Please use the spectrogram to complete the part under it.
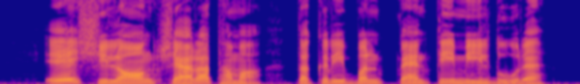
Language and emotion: Dogri, neutral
